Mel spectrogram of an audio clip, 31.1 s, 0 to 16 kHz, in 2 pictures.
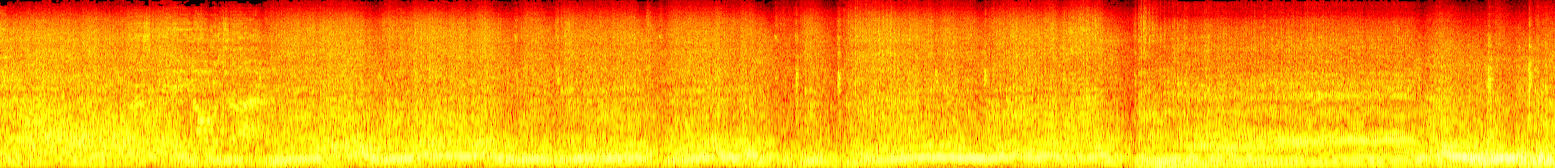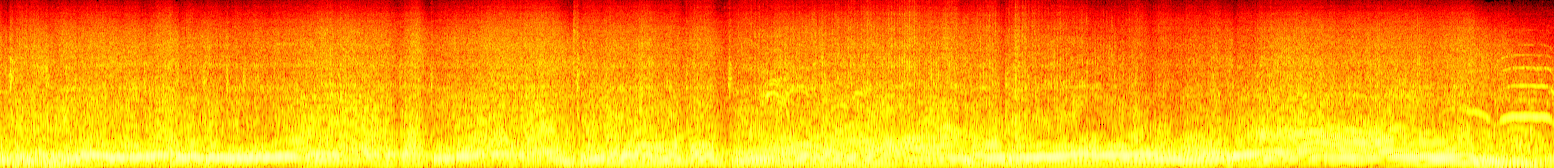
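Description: Rock bouncer buggy's LS V8 engine revving hard again and again, the pitch rising and falling as the throttle is worked on a steep rocky climb; it gets louder about halfway through.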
